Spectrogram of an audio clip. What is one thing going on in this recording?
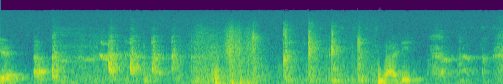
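Several people laugh loudly.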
